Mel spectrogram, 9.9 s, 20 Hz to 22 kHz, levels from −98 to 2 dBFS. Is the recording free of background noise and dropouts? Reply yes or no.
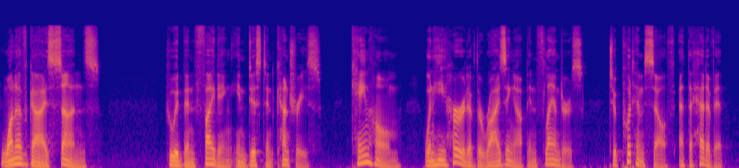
yes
